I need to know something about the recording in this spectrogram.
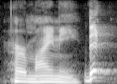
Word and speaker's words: Hermione: Uh Ron and Hermione.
